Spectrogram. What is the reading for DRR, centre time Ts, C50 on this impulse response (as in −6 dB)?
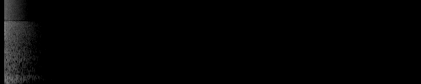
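−7.5 dB, 47 ms, 3.0 dB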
